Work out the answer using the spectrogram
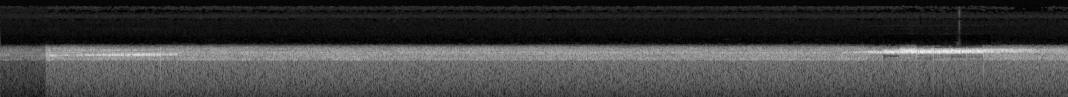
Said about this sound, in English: actual signal that we've detected is very weak, so it's really hard to actually make it audible to human ears without significant manipulation, but that's why we often call it a sound. And here's that sound from Voyager. Take it away, ionized gas.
